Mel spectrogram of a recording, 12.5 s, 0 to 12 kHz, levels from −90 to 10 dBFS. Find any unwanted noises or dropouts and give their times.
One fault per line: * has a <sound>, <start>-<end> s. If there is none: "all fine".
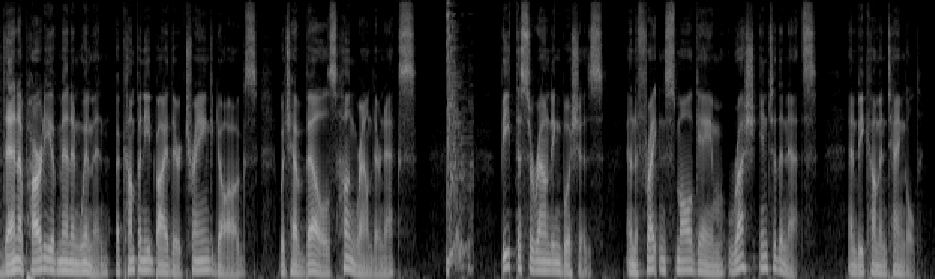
* has a thud, 6.0-6.3 s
